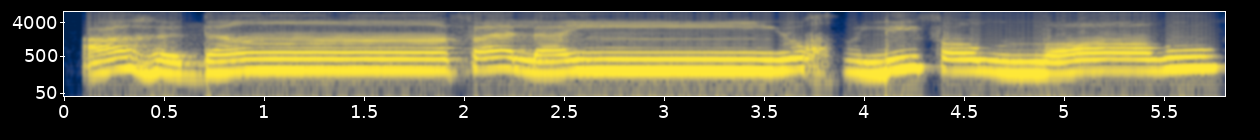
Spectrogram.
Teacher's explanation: عین کو ظاہر کرنا ہے، ہا کو بھی ظاہر کر کے پڑھنا ہے سینے سے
